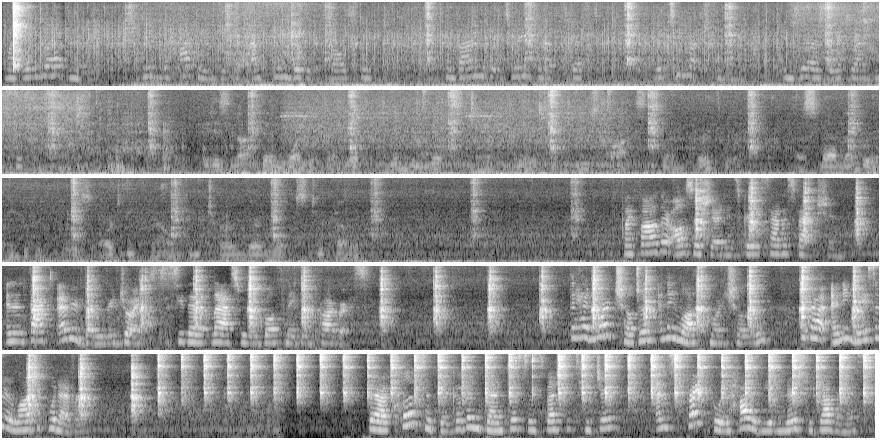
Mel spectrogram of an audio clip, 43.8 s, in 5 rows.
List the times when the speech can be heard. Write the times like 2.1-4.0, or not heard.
0.0-9.2, 10.8-21.2, 23.8-30.1, 31.9-36.0, 38.6-43.7.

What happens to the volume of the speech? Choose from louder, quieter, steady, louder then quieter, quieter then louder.
louder.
